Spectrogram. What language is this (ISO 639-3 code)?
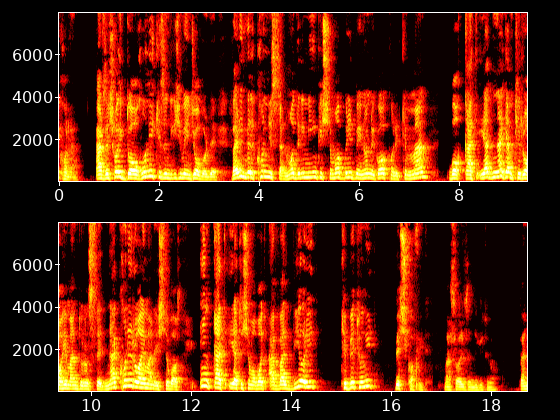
fas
